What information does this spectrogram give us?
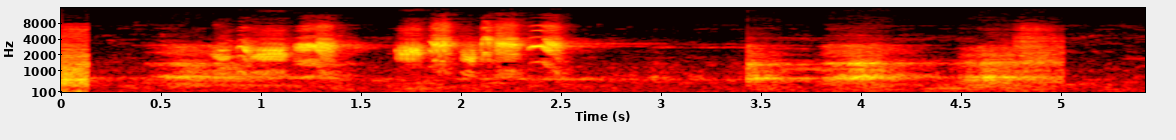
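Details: A Brahminy starling in Maharashtra, India, gives harsh, gurgling chatter in squawky bursts of varied notes, pausing between phrases, over faint background hiss.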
